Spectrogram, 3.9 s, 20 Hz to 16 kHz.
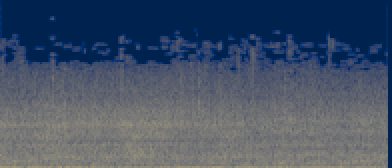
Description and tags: Behind the arcade on 12th Street in Ocean City recorded with DS-40 and edited and Wavoaur.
